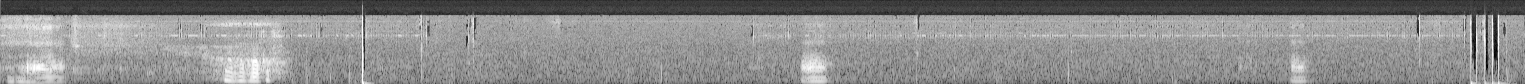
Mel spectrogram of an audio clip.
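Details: Shih Tzu with a few short, rattling, snorty snores, irregular and spaced several seconds apart, with scattered clicks and room noise: snoring.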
